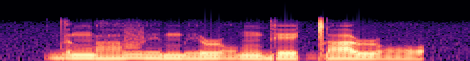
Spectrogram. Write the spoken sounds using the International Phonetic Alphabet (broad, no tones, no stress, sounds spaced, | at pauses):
d ə ŋ a̤ v e̤ m e̤ ɹ ɔ̤ ŋ ɡ e ɡ͡ǀ a ɹ ɔ̤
